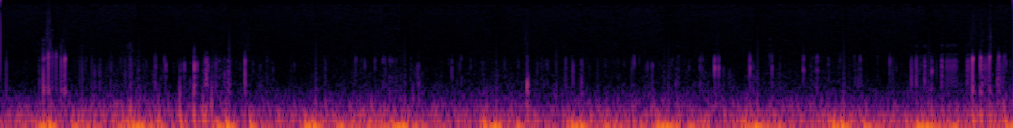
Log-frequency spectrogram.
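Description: Low rumbling, gurgling bursts coming in waves, ordinary stomach growling from gas and fluid moving through the gut.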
